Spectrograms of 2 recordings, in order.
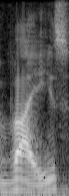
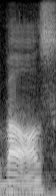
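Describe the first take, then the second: First: The word is said in an American accent. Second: The word is said in an English accent.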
